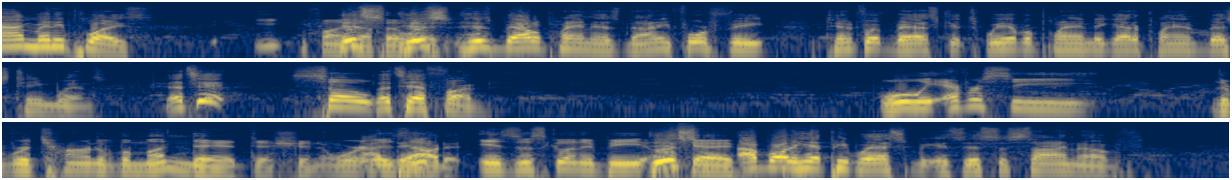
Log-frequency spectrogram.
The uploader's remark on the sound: broadcast live from The Union Pub and Grill in Huntington, West Virginia.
